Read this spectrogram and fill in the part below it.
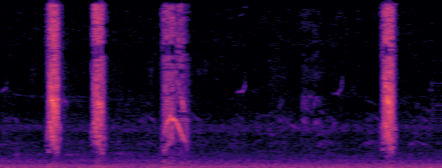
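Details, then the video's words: Calls of a female double-collared seedeater, meant to excite males into song: two quick sharp chips, a slightly longer sliding note, then a lone chip after a pause. "Piado de Fêmea de Coleiro para Esquentar Coleiro"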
